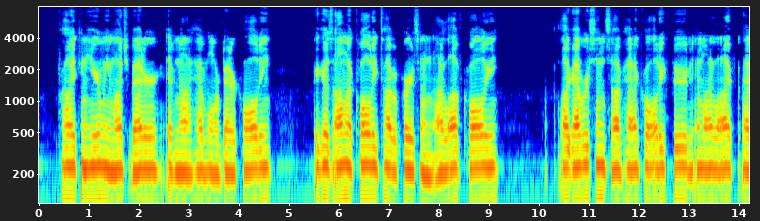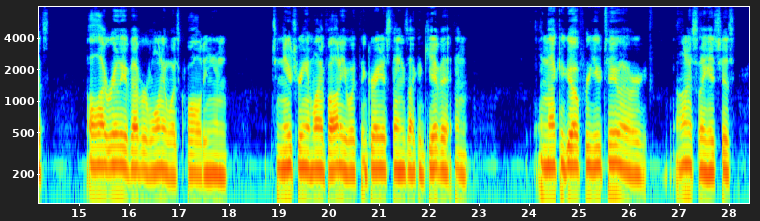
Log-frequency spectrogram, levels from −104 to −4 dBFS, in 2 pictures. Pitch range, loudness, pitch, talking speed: 110-120 Hz, -29 LUFS, 115 Hz, 140 wpm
